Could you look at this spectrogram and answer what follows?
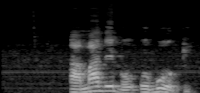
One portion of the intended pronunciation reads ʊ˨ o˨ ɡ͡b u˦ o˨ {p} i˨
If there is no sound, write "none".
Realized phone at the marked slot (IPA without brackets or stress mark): p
